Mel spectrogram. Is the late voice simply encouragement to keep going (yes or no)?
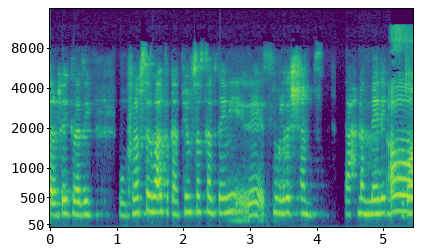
no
